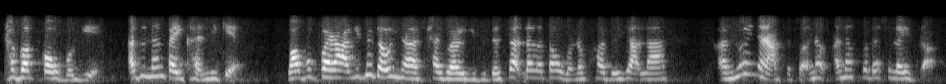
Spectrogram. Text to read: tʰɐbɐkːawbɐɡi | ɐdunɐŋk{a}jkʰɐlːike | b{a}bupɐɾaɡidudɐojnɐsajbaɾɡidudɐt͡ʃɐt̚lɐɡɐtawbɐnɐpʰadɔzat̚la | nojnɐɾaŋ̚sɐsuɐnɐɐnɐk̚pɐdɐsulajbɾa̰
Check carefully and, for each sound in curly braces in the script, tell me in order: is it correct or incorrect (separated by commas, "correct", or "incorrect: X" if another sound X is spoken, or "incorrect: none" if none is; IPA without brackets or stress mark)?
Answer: correct, correct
